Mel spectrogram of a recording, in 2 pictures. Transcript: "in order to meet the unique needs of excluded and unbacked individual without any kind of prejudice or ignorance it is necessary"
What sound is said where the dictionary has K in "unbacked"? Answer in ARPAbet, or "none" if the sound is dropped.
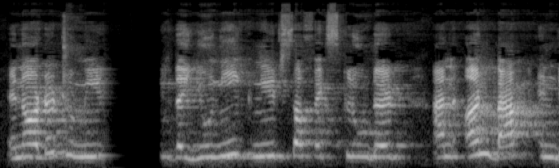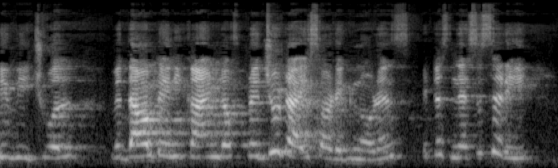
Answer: K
